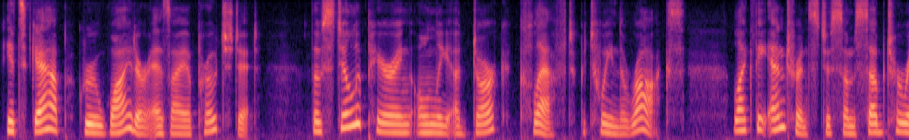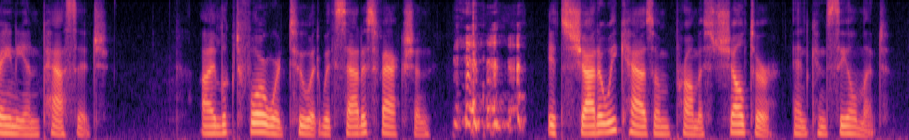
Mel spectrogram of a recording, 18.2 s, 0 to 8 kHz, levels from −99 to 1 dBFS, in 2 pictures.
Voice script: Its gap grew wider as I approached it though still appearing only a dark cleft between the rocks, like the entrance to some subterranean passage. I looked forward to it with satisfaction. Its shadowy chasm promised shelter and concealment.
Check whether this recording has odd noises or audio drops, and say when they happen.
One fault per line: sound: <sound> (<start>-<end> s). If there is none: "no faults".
sound: laugh (13.6-14.4 s)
